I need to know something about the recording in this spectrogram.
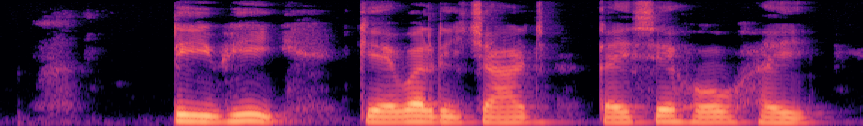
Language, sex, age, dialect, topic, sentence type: Magahi, male, 18-24, Central/Standard, banking, question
